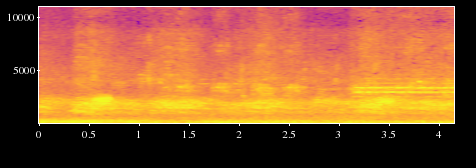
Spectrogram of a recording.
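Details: Many crows assembled early in the morning, their rough kav kav caws merging into one unbroken chorus, with a low steady hum underneath.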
